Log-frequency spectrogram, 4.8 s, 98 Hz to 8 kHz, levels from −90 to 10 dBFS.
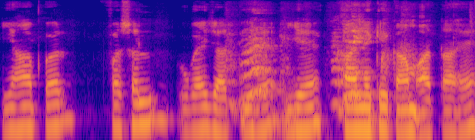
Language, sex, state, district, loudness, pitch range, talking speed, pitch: Hindi, male, Rajasthan, Jaipur, -19 LUFS, 130-160 Hz, 150 wpm, 140 Hz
